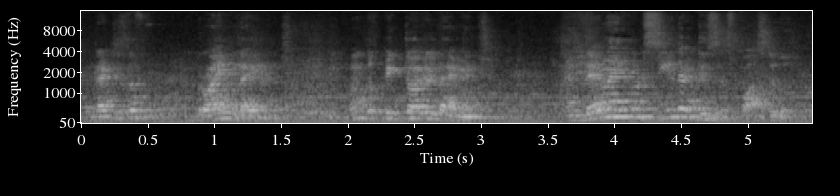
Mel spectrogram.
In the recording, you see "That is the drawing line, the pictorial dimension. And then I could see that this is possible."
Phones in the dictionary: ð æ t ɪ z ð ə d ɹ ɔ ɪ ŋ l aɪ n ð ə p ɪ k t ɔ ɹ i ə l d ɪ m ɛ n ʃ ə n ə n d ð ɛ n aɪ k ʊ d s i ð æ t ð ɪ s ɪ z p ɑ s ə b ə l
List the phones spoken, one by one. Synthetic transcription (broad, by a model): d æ t ɪ z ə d ɹ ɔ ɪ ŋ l aɪ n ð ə p ɪ k t ɔ ɹ i ə l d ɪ ɪ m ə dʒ ə n d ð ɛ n aɪ k ʊ d s i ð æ t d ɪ s ɪ z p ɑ s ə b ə l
